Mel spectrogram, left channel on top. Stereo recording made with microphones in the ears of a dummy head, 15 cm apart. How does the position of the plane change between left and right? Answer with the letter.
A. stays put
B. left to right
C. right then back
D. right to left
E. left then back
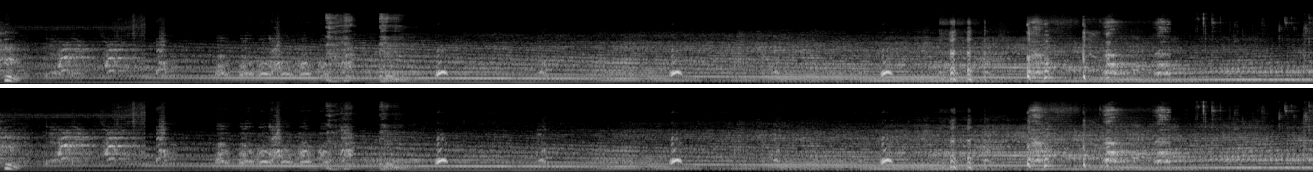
B.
